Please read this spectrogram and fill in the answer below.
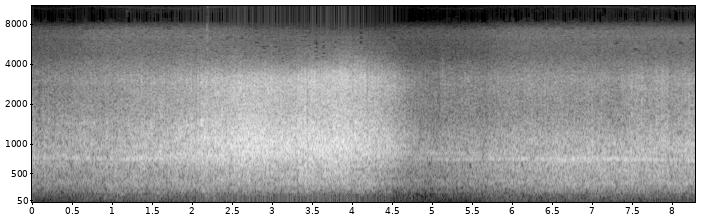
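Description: Horror film soundtrack: a rushing swell of noise builds over the first few seconds, peaks, and falls away suddenly a little before five seconds in, leaving a quieter steady rush with a faint held tone.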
